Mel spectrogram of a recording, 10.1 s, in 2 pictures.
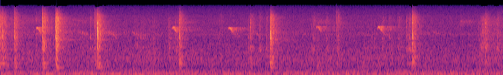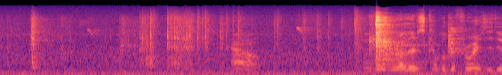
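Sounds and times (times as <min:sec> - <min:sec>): low outdoor rumble: 0:00.0 - 0:10.0
small bird clicks and chirps: 0:00.4 - 0:06.0.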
